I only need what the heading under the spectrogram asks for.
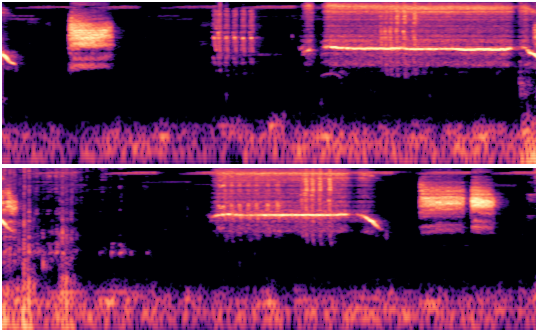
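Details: Bar-winged prinia chicks giving harsh, hissing bursts of high calls. A long, steady, thin whistle holds level and then drops away, twice, with a low hum throughout.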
